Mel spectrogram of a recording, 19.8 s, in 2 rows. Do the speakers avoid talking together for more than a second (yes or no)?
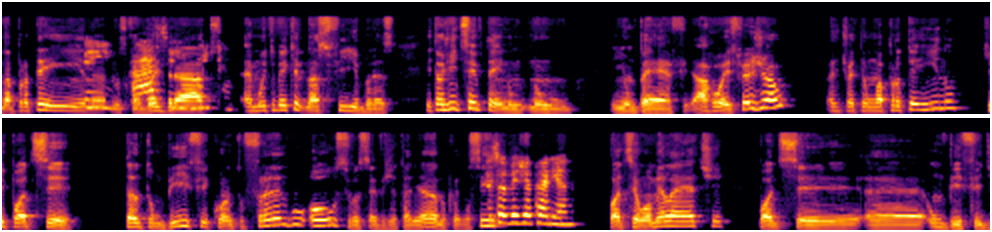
no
